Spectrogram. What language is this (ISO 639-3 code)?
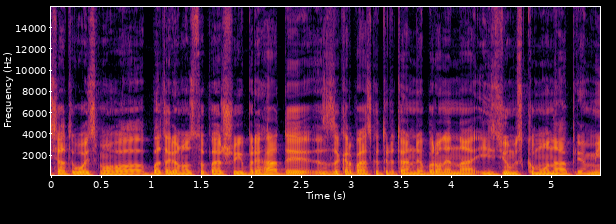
ukr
